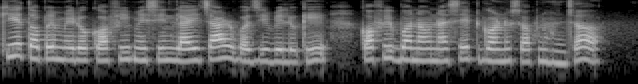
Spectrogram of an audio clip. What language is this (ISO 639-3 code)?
nep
